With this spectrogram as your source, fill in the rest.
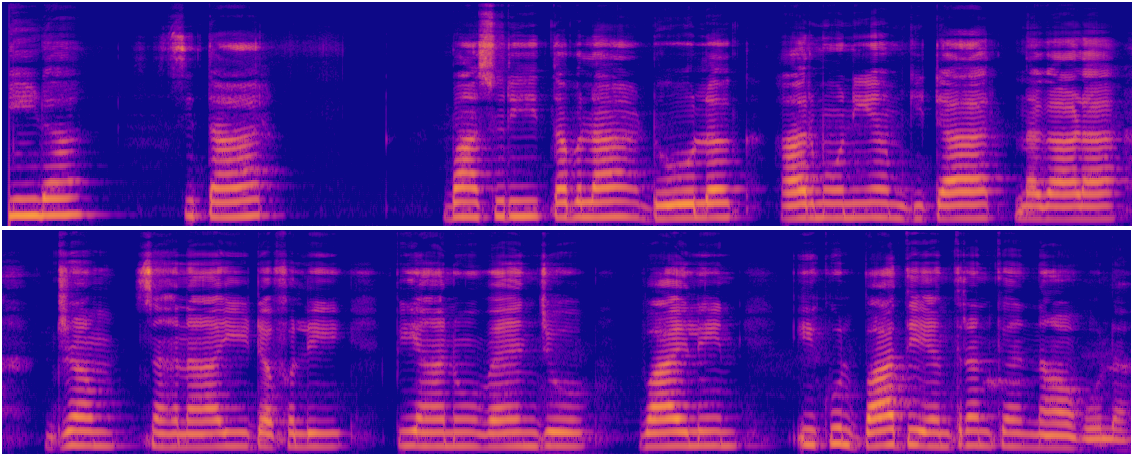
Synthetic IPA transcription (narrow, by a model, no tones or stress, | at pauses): kĩːɽaː | sɪt̪aːɾ | bãːsuɾit̪ɐblaːɖʱoːlək̚ | haːɾmoːnijɐmɡɪʈaːɾnɐɡaːɽaː | ɖɾɐmsɐɦnaːiɖɐpʰli | pijaːnuʋɛːnd͡ʒoː | ʋaːjlin | iːkulbaːd̪ejɐnt̪ɾənkɐnaːɦoːlaː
